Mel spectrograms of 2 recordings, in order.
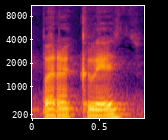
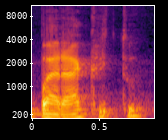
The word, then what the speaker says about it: Paráclito: Independente da sua pronúncia, Não há um problema em dizer Paracleto, porque é a leitura natural na língua portuguesa, mas o Paráclito, ok, é a mais próxima do original grego.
